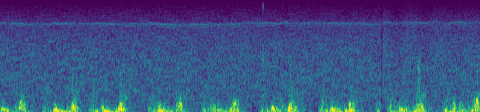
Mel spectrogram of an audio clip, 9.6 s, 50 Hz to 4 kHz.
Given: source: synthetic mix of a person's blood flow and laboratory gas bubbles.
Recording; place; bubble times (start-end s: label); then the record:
Doppler ultrasound of blood flow; precordium
5.24-5.29 s: bubbles
5.60-5.68 s: bubbles
From the record:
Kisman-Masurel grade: 112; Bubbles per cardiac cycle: 1 to 2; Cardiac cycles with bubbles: 1 to 10%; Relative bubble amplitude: moderate (0.250 to 0.450); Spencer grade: 1 (occasional bubble signal discernible with the cardiac motion signal, with majority of cardiac periods free of bubbles); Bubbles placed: only in the low amplitude regions of the cardiac cycle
